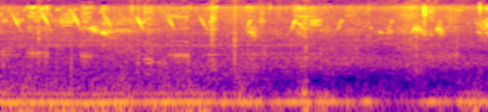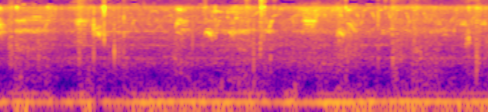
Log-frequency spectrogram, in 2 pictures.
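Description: Birds chirping, many short high chirps, over a steady low rumble.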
